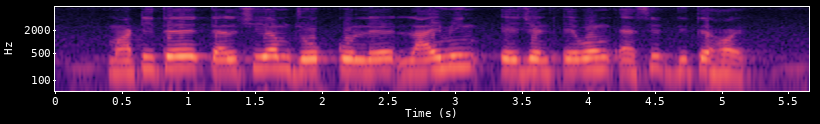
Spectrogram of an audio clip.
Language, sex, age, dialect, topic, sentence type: Bengali, male, 18-24, Standard Colloquial, agriculture, statement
